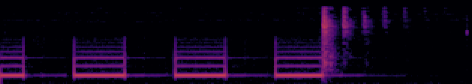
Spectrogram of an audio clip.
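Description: A telephone tone after a dropped call: four evenly spaced beeps of a steady mid-pitched tone, followed by a sharp click and a few short crackling bursts that fade out.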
